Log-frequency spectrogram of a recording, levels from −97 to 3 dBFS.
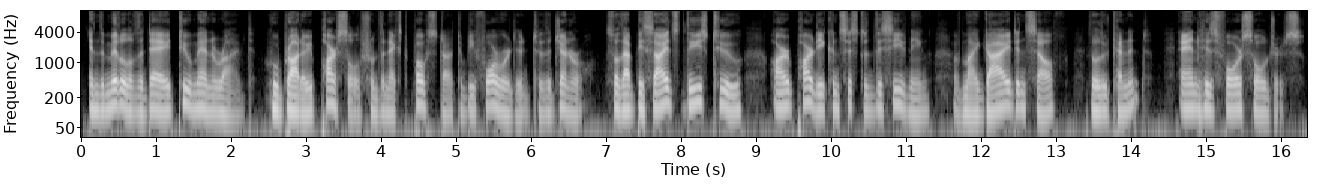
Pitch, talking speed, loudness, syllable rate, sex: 115 Hz, 160 wpm, -22 LUFS, 4.5 syllables/s, male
